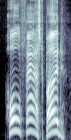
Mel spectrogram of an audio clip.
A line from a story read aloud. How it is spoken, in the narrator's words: Tom cried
